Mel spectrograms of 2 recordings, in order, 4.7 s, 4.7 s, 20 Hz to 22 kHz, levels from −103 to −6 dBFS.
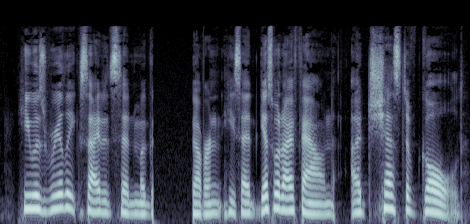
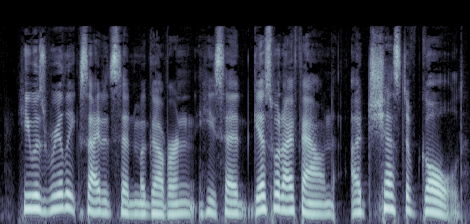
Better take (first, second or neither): second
